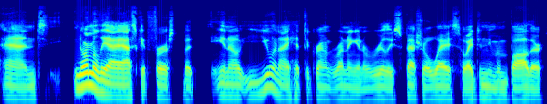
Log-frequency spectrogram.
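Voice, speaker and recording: A man's voice: low-pitched, brisk, no echo, clean studio sound. A man hosting a podcast interview, talking in an earnest, rambling way with many restarts. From Pennsylvania. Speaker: podcast host. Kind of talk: casual interview.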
